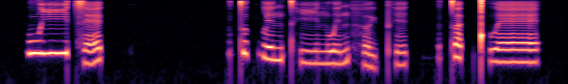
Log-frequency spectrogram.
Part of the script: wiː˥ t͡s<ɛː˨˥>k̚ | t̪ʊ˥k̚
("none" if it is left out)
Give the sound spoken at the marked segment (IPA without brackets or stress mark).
ɛː˨˥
